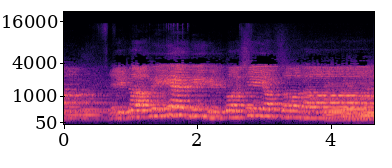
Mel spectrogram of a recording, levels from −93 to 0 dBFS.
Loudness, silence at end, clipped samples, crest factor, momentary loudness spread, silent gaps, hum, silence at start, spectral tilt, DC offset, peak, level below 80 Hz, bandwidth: -24 LUFS; 0 s; under 0.1%; 16 dB; 10 LU; none; none; 0 s; -5.5 dB/octave; under 0.1%; -8 dBFS; -76 dBFS; 15.5 kHz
